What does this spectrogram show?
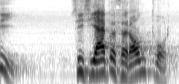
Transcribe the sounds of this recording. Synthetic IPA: iː | sisiæbəfəɾɑntʋɔrt

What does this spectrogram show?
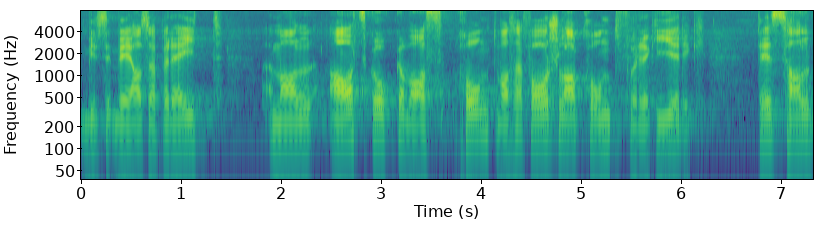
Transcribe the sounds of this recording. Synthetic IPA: mɪɾsɪʋɛɑlsobeɾaɪt | ə̰mɑːlʔɑːt͡skʊkːəʋɑːsχʊntvɑːsəfoːrʃlɑːkχʊntfɔrːɛɡ̥iːəɾɪɡ | d̥ɛshɑl

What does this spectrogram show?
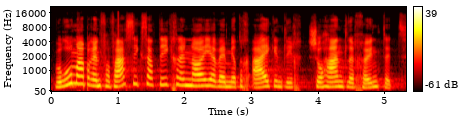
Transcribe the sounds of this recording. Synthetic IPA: vɔʁumabəʁənfəʁfasɪksaʁtikχəl̩ɛnːɔʏəvɛnmiːɐdɔχaɪɡəntlɪχʃoɦandləχœntət

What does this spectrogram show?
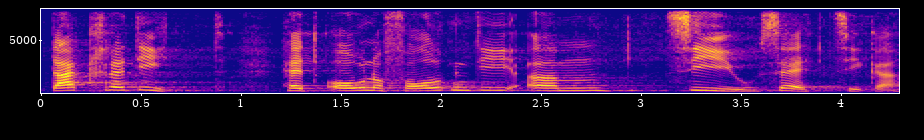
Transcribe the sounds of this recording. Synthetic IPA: d̥ækʰɾɛdit | hɛtʰoʊnɔfɔlɡəndiɛmt͡siːlsɛt͡siɡ̥ə̰

